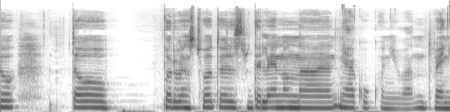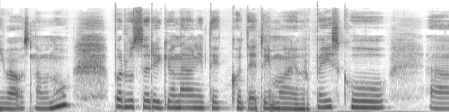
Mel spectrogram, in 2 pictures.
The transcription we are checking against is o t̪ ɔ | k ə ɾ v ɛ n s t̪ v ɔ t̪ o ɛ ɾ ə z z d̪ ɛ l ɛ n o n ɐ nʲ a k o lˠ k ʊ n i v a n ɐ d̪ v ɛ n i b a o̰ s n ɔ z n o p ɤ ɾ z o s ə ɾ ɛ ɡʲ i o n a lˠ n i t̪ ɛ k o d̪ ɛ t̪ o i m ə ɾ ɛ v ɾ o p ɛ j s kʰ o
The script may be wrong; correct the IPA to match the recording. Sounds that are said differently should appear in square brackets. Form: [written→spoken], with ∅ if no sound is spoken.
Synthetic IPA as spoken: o t̪ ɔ | [k→p] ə ɾ v ɛ n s t̪ v ɔ t̪ o ɛ ɾ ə z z d̪ ɛ l ɛ n o n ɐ nʲ a k o lˠ k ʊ n i v a n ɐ d̪ v ɛ n i [b→v] a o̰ s n ɔ [z→v] n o p ɤ ɾ [z→v] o s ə ɾ ɛ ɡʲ i o n a lˠ n i t̪ ɛ k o d̪ ɛ t̪ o i m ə [ɾ→∅] ɛ v ɾ o p ɛ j s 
